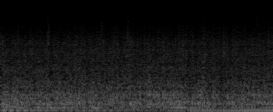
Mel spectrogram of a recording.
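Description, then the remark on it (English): Steady rain patters against a window in a dense, unbroken hiss, with a soft low rumble underneath and no voices. “More loose, more free in mind and body, going deeper with each and every raindrop you hear fade off into the distance as you begin to sleep.”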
